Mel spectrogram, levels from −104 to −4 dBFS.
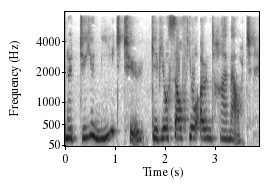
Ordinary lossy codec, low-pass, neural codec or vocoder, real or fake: MP3, 48 kbps; 7.2 kHz; none; real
